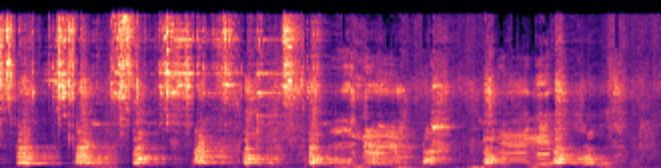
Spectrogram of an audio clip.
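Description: A Siberian Husky gives a run of wavering, yodel-like moans and yips, rising and falling in pitch.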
